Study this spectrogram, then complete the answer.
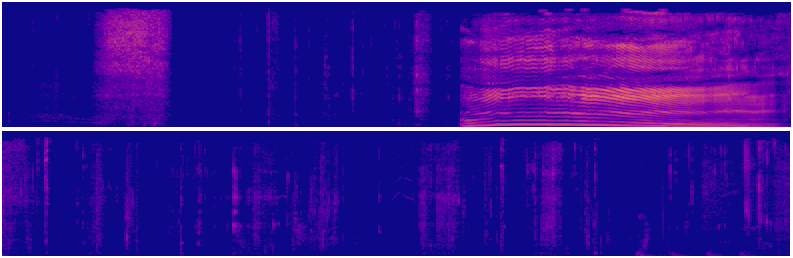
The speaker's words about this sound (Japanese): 野菜炒め食べましょう。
